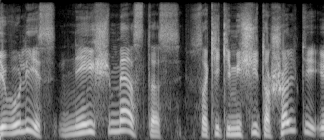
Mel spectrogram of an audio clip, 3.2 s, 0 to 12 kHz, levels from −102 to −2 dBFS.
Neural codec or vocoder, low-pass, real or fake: none; 10.8 kHz; real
